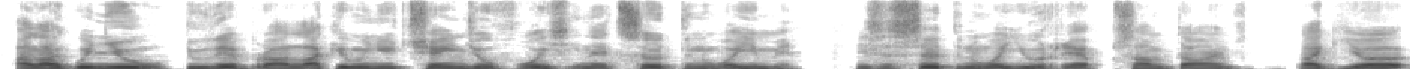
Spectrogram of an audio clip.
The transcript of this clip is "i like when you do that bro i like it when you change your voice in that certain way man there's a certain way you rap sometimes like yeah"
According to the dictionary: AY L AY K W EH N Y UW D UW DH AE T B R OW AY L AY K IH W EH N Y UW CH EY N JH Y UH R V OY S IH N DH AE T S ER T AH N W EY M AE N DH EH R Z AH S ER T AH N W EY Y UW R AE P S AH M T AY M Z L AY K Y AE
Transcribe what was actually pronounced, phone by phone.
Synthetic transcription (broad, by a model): AY L AY K W EH N Y UW D UW DH AE T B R AY L AY K IH W EH N Y UW CH EY N JH Y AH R V OY S IH N DH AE T S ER T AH N W EY M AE N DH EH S AH S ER T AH N W EY Y UW R AE P S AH M T AY M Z L AY K Y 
